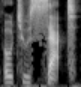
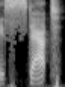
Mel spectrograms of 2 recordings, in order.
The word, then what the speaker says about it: O2 sat: Um, I hear a lot of students and, and even other fellow nurses say stat. Um, so you want to make sure that you're saying it correctly. So it's O2 sat saturation. We're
